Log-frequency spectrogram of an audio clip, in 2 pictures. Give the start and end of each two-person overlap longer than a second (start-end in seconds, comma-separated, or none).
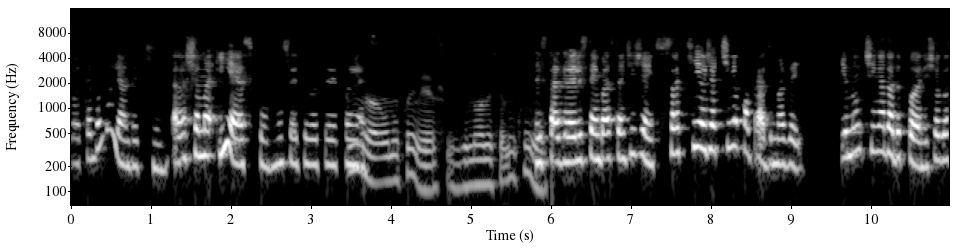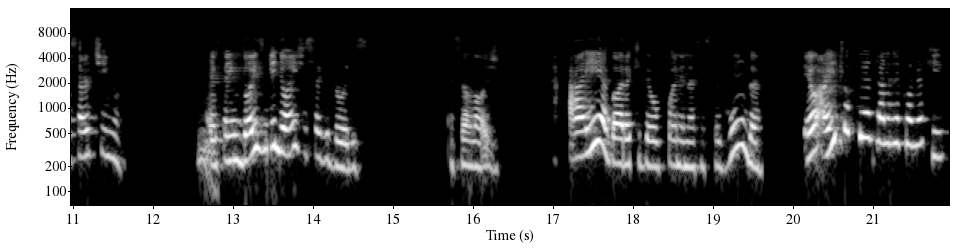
none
